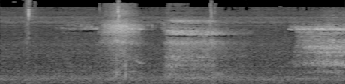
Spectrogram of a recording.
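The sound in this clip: Deep breaths drawn in through the nose make soft, airy, hissing swells, three of them, faint and unaccompanied by speech.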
